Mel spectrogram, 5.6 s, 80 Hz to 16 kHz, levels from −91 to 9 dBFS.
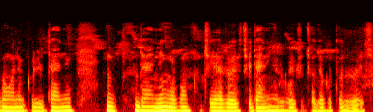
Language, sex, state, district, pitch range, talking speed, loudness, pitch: Bengali, male, West Bengal, Malda, 120-130 Hz, 140 wpm, -16 LUFS, 125 Hz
